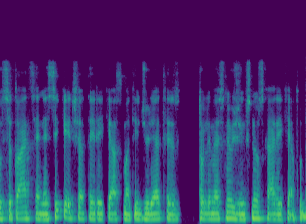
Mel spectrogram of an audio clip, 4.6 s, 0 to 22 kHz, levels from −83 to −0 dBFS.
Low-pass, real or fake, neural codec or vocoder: 7.2 kHz; real; none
